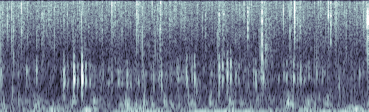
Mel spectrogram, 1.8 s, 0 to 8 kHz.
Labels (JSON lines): {"label": "biophony, damselfish", "recorder": "SoundTrap 500"}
